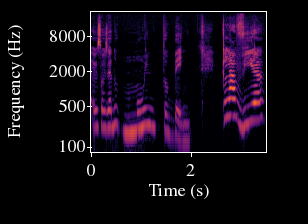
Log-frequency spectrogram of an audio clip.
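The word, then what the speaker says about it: Klavier: Clavia é piano. Clavia, ó. Então, terminou em er. Clavia.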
